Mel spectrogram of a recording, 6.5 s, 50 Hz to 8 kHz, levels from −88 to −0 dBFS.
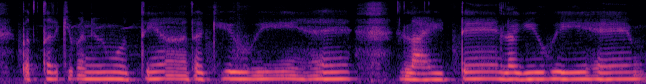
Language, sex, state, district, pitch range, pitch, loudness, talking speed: Hindi, female, Uttar Pradesh, Etah, 225-240 Hz, 235 Hz, -34 LUFS, 130 wpm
